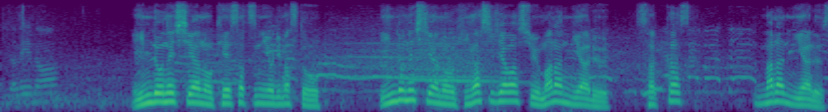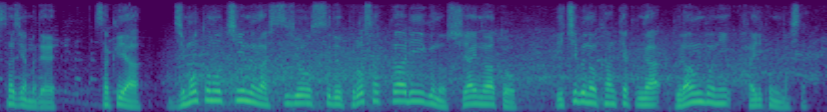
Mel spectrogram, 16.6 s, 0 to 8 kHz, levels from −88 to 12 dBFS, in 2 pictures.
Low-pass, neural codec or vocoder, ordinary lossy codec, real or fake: 7.2 kHz; none; Opus, 24 kbps; real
